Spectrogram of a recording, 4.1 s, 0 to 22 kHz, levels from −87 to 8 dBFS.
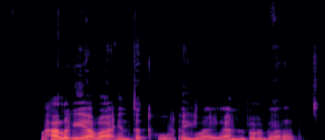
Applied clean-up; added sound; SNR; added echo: neural mask model Resemble Enhance denoiser.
